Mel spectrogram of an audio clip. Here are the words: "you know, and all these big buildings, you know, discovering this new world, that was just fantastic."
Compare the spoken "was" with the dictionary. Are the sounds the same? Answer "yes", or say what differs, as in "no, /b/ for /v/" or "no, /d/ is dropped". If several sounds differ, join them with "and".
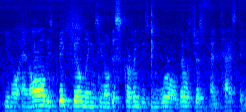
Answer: yes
